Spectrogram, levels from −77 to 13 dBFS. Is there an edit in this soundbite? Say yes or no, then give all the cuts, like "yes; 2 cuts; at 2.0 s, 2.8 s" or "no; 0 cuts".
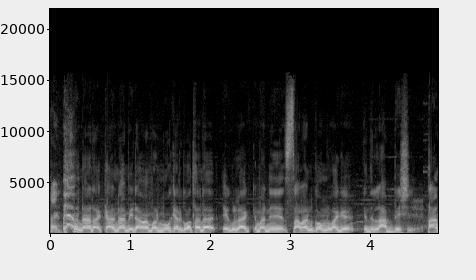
yes; 2 cuts; at 2.1 s, 4.0 s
